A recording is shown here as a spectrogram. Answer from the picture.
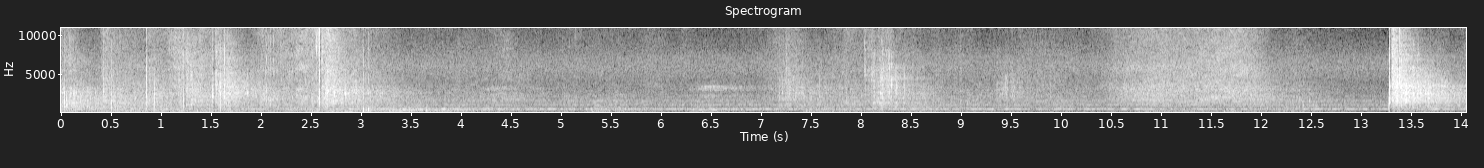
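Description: Hockey goalie's skate blades scraping and carving the ice in short sweeps as he shuffles and pushes across the crease, with a louder scrape near the end, over a faint steady hum.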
